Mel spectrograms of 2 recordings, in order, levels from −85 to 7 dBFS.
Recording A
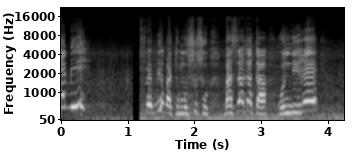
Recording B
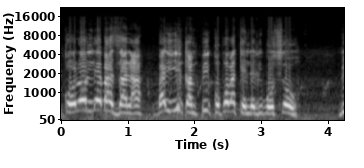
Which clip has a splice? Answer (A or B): A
